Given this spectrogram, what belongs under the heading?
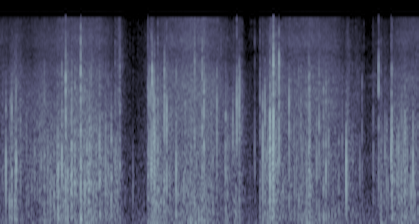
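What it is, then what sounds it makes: Heavy plastic sheet being crinkled. Fingertips and a cloth smooth, rub and crinkle a large black heavy plastic sheet lying on a red blanket. Bright, dry crinkling and crackling comes in three stretches separated by two brief near-silent pauses, with little low end. The sound stops sharply and does not ring on.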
